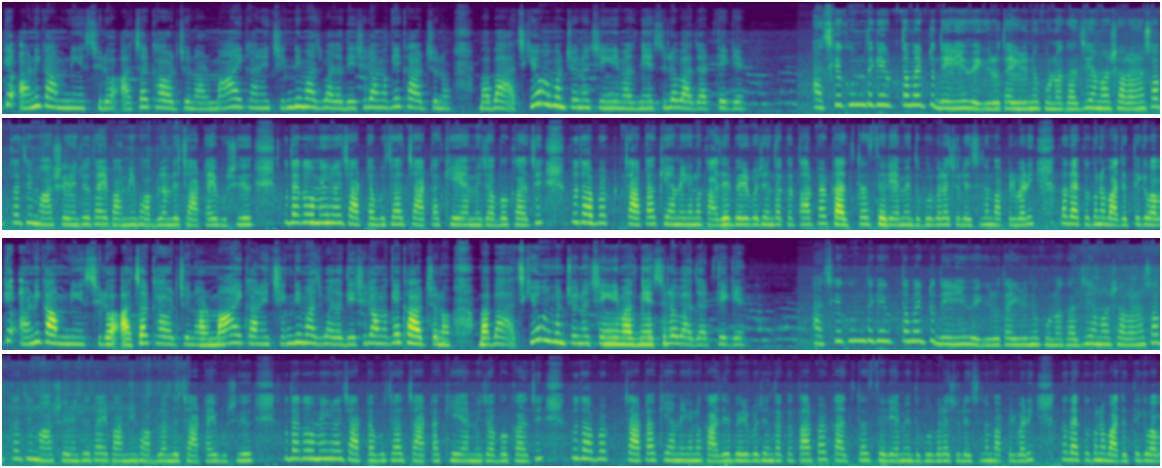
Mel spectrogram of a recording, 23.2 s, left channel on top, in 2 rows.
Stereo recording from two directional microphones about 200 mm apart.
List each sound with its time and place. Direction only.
0.0 s speech: 40° right (ahead or behind)
4.9 s speech: 5° left (ahead or behind)
5.5 s speech: 35° right (ahead or behind)
8.1 s speech: 40° left (ahead or behind)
